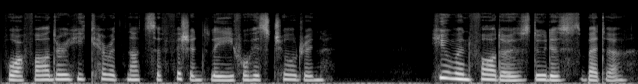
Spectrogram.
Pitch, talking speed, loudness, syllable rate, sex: 215 Hz, 140 wpm, -17 LUFS, 4.5 syllables/s, female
